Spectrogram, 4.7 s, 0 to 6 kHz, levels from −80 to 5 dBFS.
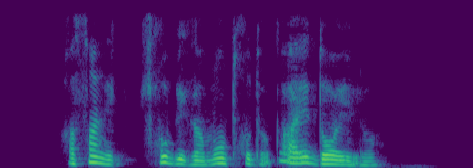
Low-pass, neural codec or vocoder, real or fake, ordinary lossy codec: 5.4 kHz; vocoder, 22.05 kHz, 80 mel bands, WaveNeXt; fake; AAC, 32 kbps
